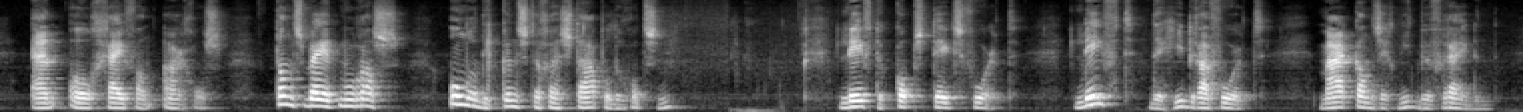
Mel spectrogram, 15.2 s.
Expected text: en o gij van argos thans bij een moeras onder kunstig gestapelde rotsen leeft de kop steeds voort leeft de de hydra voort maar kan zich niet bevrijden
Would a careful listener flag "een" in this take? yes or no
yes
